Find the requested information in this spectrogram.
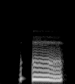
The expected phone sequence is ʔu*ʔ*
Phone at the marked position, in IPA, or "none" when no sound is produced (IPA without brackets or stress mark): none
